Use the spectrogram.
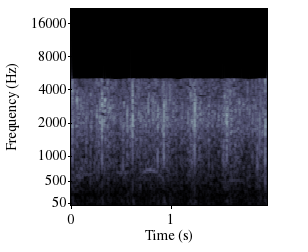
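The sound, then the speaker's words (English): Audience applause fills the whole stretch, a dense, steady wash of many hands clapping at even loudness with small swells, and no talk over it. “Give him a hand. That's powerful, isn't it? We should clap right there.”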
